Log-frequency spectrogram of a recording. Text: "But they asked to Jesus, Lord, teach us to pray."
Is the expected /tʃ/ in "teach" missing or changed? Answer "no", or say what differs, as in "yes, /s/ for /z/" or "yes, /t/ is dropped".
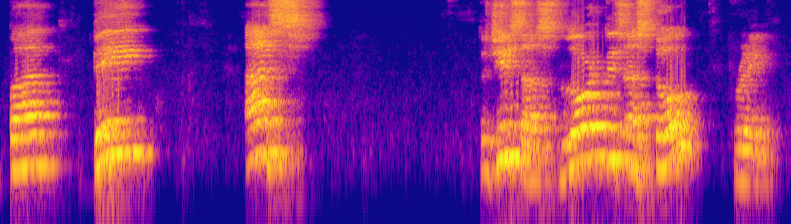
yes, /s/ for /tʃ/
